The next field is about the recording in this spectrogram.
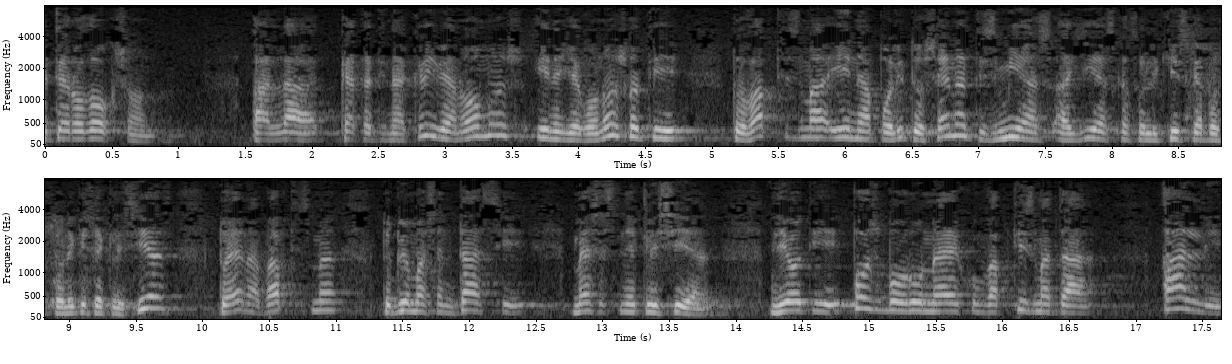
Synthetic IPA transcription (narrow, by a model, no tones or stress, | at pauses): et̪e̞ɾo̞ðo̞kso̞n | ɐlːɐkɐt̪ɐt̪inɐkɾiviɐno̞mo̞sine̞ʝe̞ɣo̞no̞so̞t̪it̪o̞vɐp̚t̪izmɐine̞ɐpo̞lit̪o̞se̞nɐt̪izmiɐsɐʝiɐskɐθo̞licisceɐpo̞st̪o̞licise̞klisiɐs | t̪o̞e̞nɐvɐp̚t̪i̥zmɐ | t̪oːpio̞mɐse̞nd̪ɐsi | me̞sɐst̪ine̞klisiɐ | ðio̞t̪ipo̞zbo̞ɾunːɐe̞xuɱvɐpt̪izmɐt̪ɐ | ɐlːi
